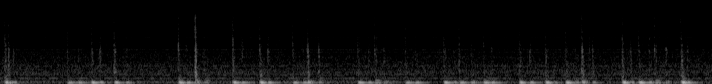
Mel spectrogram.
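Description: Notes being typed on a computer keyboard: quiet, close bursts of rapid key clicks with short pauses between words, alone with no talking.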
